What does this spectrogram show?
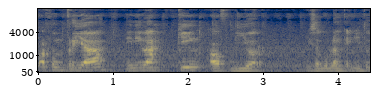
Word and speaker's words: Dior: Pronounce-nya yang benar kayak Dior. R-nya tuh di langit-langit gitu.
